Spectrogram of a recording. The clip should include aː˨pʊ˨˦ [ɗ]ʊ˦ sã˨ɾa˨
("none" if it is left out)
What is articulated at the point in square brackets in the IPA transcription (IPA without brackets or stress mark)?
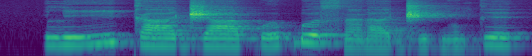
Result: ɓ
